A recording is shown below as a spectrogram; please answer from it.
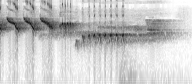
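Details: Blorok white-rumped shama singing the siren-shot style: three loud descending whistled sweeps, then a rapid, regular string of short lower whistled notes before the phrase fades away.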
